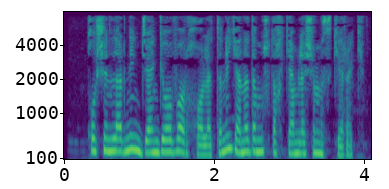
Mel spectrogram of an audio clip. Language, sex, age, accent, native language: Uzbek, female, 19-29, Toshkent viloyati, Uzbek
